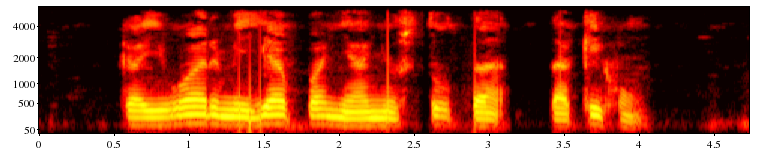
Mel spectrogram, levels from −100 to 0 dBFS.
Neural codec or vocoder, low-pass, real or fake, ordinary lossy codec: none; 5.4 kHz; real; AAC, 48 kbps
